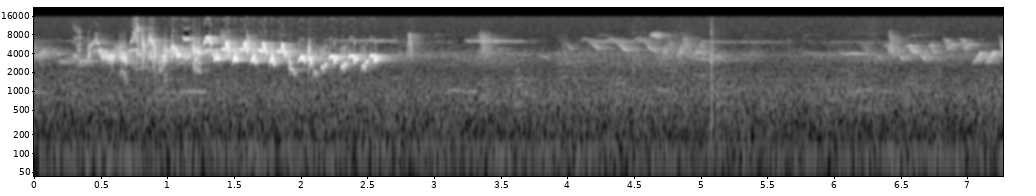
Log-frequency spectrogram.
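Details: Nesting female Broad-tailed hummingbird: a dense, loud run of fast high chips and twitters for the first two and a half seconds, followed by sparse faint squeaky notes over a quiet hiss.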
